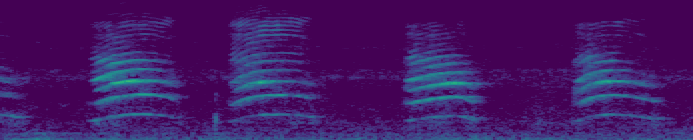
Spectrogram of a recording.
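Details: A Siamese cat gives four loud, drawn-out meows from downstairs, each rising then falling, trying to get its owner to come down; the owner wonders whether it wants to go outside.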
